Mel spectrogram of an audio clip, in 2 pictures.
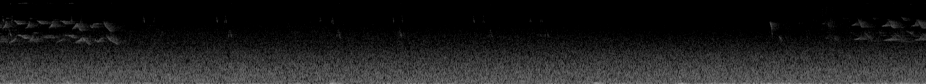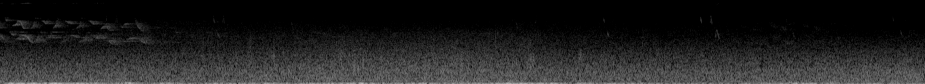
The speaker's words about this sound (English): Those ticking sounds are probably the black-throated blue warbler calling.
